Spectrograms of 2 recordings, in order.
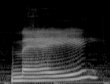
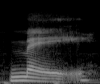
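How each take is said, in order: First: The pitch rises from middle to high. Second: The pitch dips low, then rises.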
